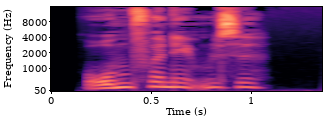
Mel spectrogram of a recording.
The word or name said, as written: rumfornemmelse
